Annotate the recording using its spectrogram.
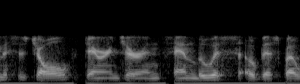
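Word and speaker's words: San Luis Obispo: is Joel daringer in San Louis Obispo we pronounce the S um so um we're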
